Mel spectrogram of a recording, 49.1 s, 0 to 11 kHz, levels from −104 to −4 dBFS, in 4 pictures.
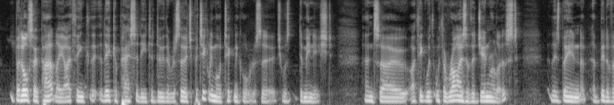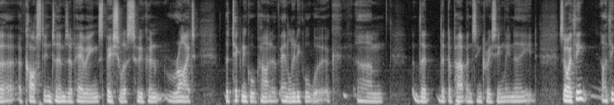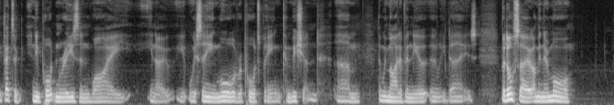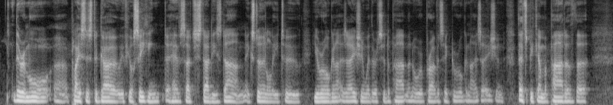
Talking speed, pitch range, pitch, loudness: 155 wpm, 125-145 Hz, 130 Hz, -25 LUFS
